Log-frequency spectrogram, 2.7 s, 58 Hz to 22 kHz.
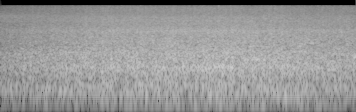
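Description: A steady, dense roar of rushing water fills the scene, constant and fairly loud with no breaks, like a waterfall pouring into a pool, in south central Oklahoma on a hot day of around 100 degrees.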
